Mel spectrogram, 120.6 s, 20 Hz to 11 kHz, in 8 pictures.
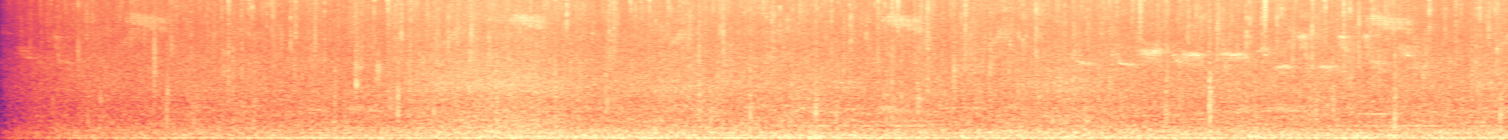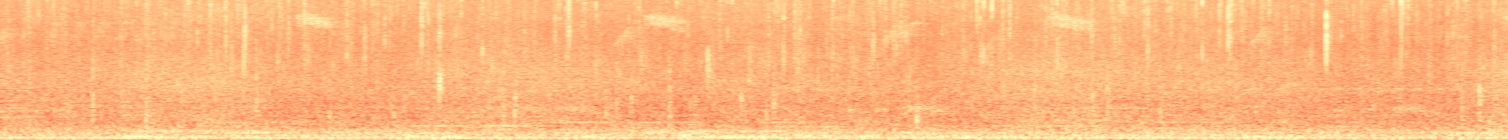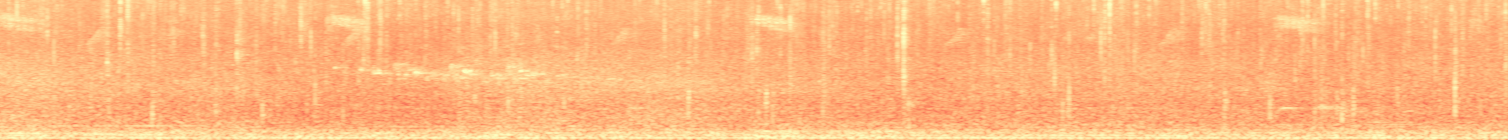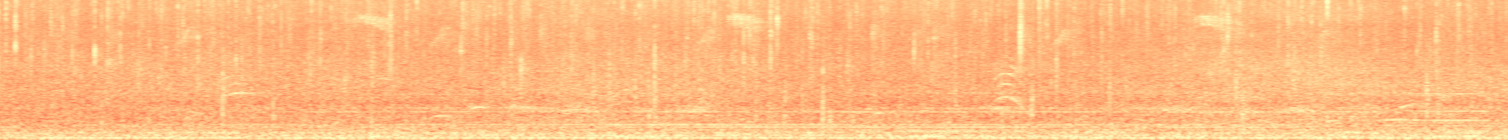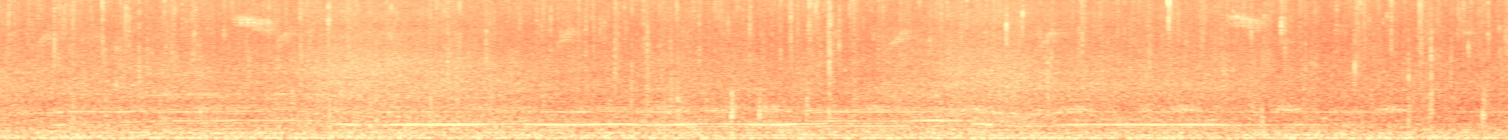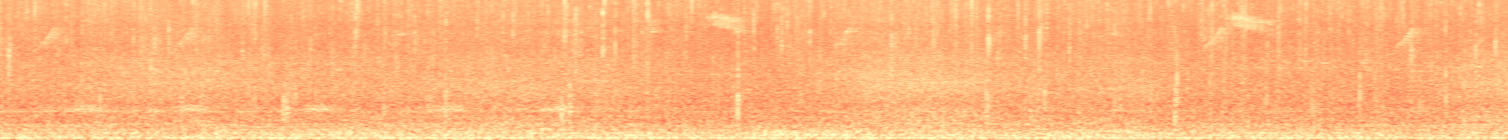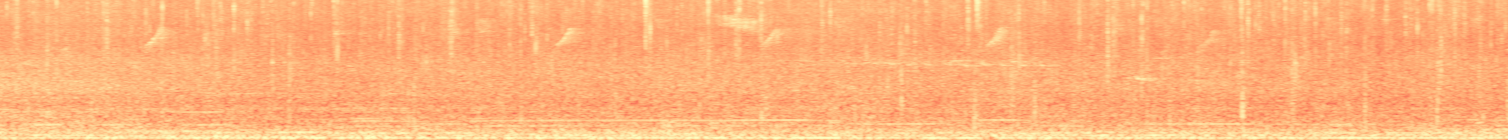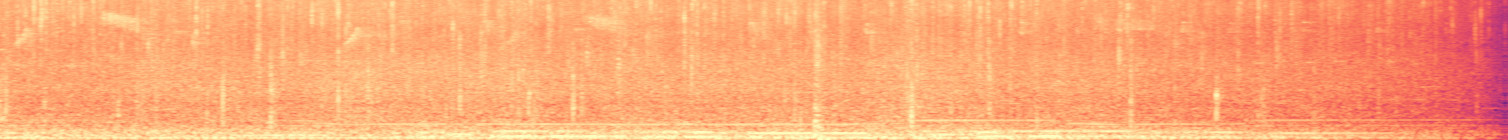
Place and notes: Kampung Lubok Buaya, Langkawi, Kedah, Malaysia - drone log 24/02/2013
Pantai Cenang, Langkawi, rain under big tree, ocean waves, distant traffic drone
(zoom h2, binaural)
